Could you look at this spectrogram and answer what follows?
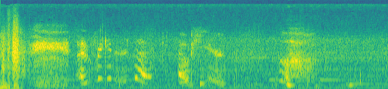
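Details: Girl's stomach growling from hunger: irregular squeaky, gurgling rumbles; ordinary borborygmi.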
